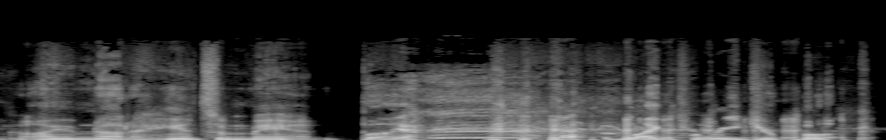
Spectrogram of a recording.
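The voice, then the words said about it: Impression of another man's voice. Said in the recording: “great impression”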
